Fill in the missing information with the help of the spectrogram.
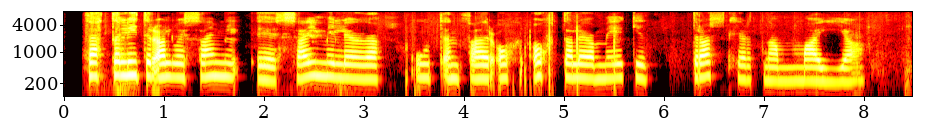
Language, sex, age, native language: Icelandic, female, 18-19, Icelandic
